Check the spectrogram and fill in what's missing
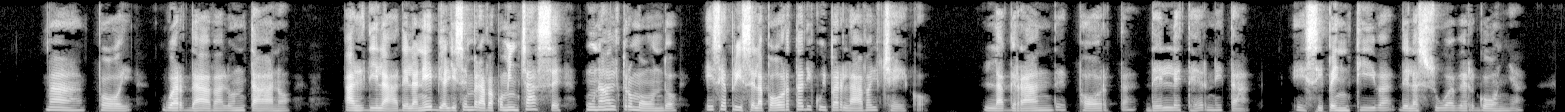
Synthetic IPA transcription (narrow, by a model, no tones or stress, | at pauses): mapɔj | ɡward̪aːvalont̪aːno | ald̪ilad̪elːanebːjaʎisembɾaːvakomint͡ʃasːe | unalt̪ɾomond̪o | esːiapɾisːelapɔrt̪ad̪ikujparlaːvailt͡ʃɛːkʰo̰ | laɡɾand̪epʰɔrt̪ad̪elːet̪ernit̪a | esipent̪iːvad̪elːasuːaverɡoɲːa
